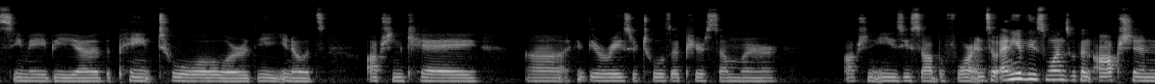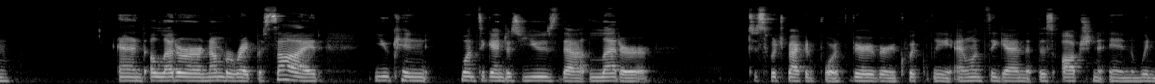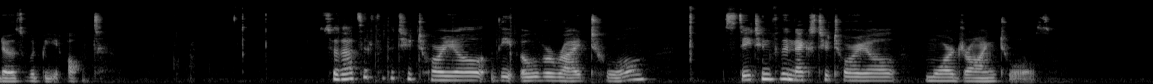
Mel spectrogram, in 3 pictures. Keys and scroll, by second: 0.6 F6, 0.6 p, 4.2 super+a, 5.4 super+a, 5.4 F6, 5.4 p, 5.5 super+c, 9.3 F6, 9.3 p, 9.4 super+a, 26.8 super+-, 28.3 space.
